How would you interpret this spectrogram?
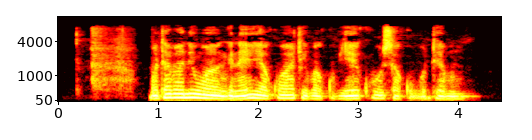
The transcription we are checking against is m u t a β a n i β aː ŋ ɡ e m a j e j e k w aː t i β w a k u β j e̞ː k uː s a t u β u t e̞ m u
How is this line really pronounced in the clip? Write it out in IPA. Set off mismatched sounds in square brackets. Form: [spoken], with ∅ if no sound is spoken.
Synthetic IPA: m u t a β a n i [w] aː ŋ ɡ e [n] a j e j [a] k w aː t i β w a k u β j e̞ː k uː s a [k] u β u t e̞ m u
